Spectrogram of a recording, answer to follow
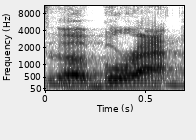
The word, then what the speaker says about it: Borat: It's Borat.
